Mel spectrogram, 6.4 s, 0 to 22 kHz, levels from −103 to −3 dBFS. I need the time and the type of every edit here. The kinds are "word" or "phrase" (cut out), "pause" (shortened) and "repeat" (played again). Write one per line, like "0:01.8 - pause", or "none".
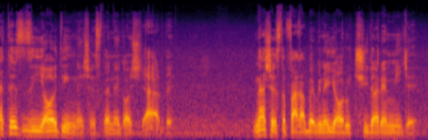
none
